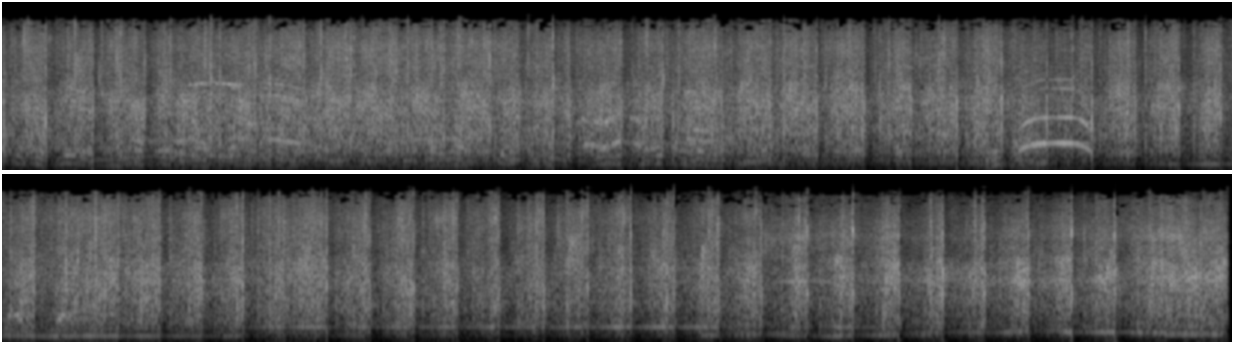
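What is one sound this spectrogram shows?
A crowd claps hands in a steady, fast rhythm.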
